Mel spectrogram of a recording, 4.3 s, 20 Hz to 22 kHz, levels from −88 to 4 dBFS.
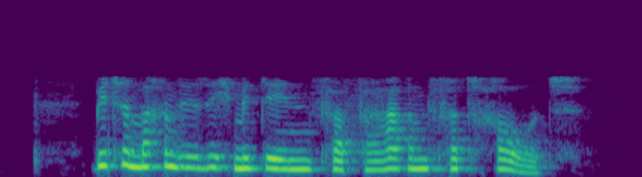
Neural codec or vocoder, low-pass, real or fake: none; 3.6 kHz; real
